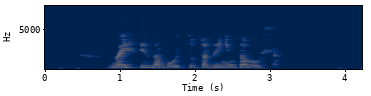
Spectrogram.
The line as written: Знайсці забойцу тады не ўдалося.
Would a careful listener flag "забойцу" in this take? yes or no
no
